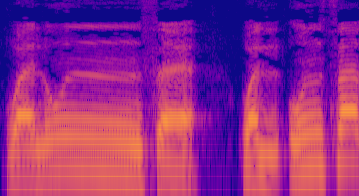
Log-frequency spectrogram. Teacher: يحذف الهمزة ويأخذ الحركة إلى الحرف الساكن قبلها · Term: النقل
